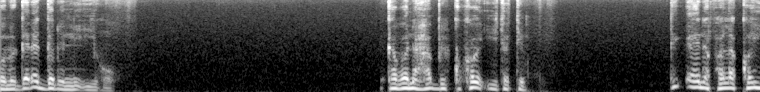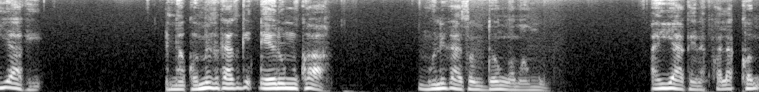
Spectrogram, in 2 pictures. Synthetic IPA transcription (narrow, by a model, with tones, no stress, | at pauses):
o˨me˨ɡa˨ɗa˦ɡa˨ɗu˨nːi˨i˨ko̰˨ | ka˨bo˨na˨ɦa˨˦bɾi˨ko˨ko˦ʔi˨to˨ti˨m | ti˦e˦na˨pa˦la˦kːo˦ja˦ki˨ | na˨ko˨mi˦s̬ka˨s̬ki˦ɗe˦nu˦mu˦ka˦˨ | mu˨ni˦ka˨so˨m˨do˦ŋɡa˨ma˨mu˨ | a˦ja˦ke˨na˨ɸa˨la˦kːo˦m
